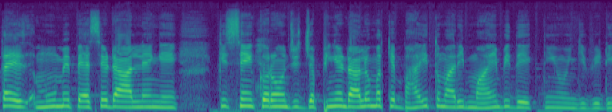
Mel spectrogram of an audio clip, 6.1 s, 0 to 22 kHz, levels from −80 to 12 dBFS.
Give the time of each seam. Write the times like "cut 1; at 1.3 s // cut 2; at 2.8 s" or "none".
cut 1; at 3.8 s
